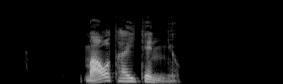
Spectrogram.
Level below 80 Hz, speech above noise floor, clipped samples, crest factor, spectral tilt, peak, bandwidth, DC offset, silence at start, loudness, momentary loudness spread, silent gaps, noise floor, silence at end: -62 dBFS; over 67 dB; under 0.1%; 26 dB; -6.5 dB/octave; -2 dBFS; 11 kHz; under 0.1%; 0.85 s; -23 LUFS; 19 LU; none; under -90 dBFS; 1.1 s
